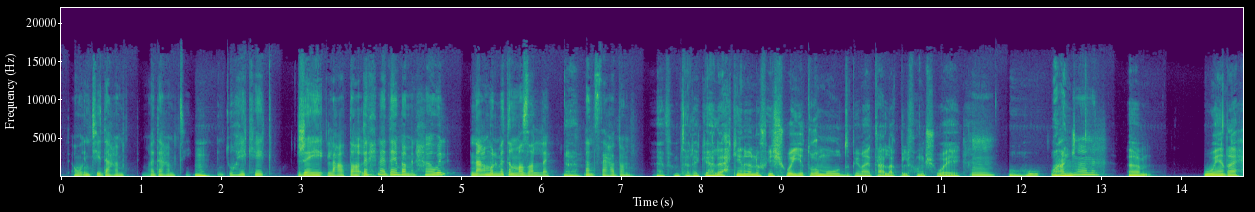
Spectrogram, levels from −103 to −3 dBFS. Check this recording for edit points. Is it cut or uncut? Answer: cut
